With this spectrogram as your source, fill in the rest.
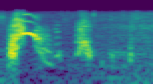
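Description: A Havanese puppy gives a couple of short, high yappy barks close by, the first louder, followed by a faint third yip.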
